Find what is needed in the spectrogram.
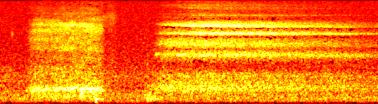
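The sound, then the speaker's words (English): A slow, deep breath during a calm guided self-care exercise: a soft, breathy inhale of about a second, a short pause, then a longer, airy exhale that swells and gently tapers, heard alone at low level. “Nice deep breath.”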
